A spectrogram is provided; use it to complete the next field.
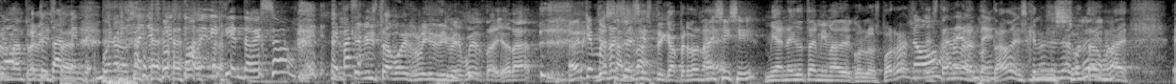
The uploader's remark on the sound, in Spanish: El público nos cuenta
